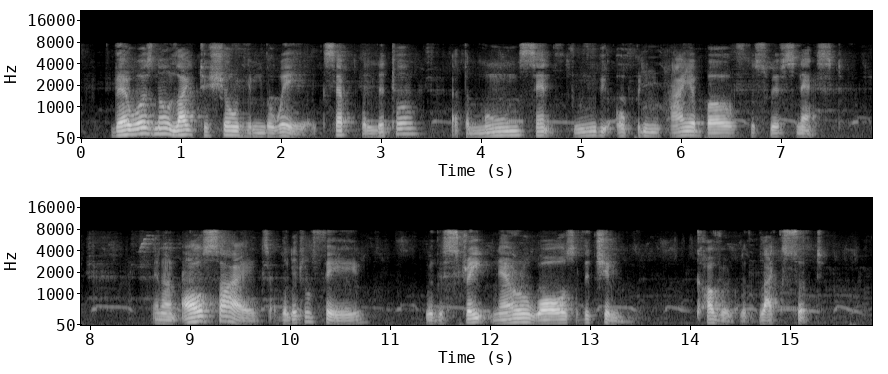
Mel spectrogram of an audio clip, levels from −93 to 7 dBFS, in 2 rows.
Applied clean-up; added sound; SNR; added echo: neural separator model SepFormer DNS4.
